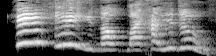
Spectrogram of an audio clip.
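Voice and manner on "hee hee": high, loud [name] squeal; [name] hee hee. Retold or imitated. Showing [name] his trademark squeal, high and loud. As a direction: yelp it [name]-style. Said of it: "do your [name] stuff".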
